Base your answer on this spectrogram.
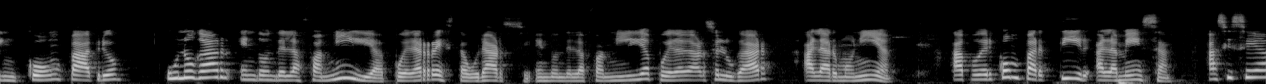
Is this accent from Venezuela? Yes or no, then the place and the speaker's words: yes; Venezuela; para nosotros como venezolanos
